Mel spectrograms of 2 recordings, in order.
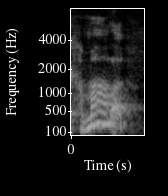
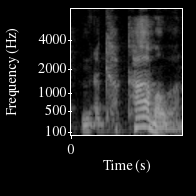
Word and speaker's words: Kamala: that over Trump and Cala Kamala let me say it right not that I hate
